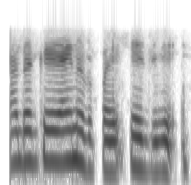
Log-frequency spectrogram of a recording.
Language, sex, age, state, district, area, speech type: Kannada, female, 60+, Karnataka, Udupi, rural, conversation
